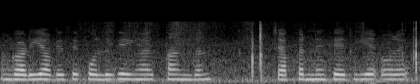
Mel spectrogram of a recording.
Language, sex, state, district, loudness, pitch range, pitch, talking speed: Hindi, female, Punjab, Pathankot, -21 LUFS, 225-235 Hz, 230 Hz, 185 wpm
